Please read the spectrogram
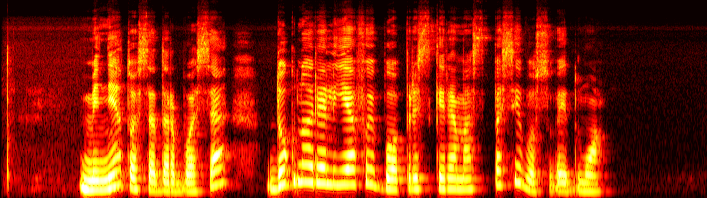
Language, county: Lithuanian, Kaunas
